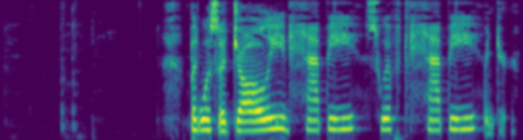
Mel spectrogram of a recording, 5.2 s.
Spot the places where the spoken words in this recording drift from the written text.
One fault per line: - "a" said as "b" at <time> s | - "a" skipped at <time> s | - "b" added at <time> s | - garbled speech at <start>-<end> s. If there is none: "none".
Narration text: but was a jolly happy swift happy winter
none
